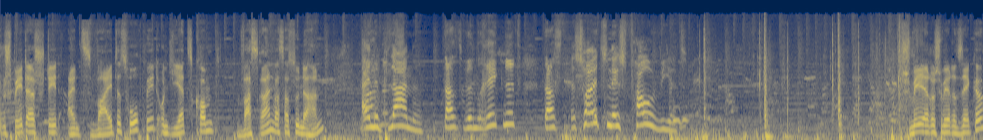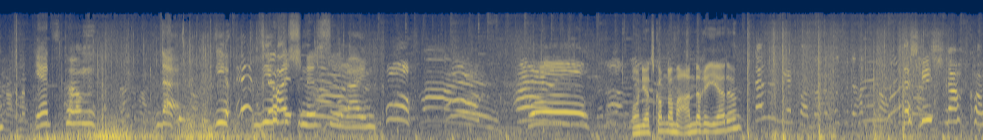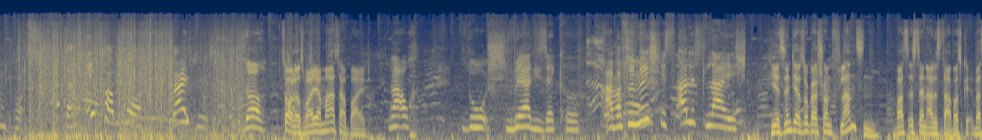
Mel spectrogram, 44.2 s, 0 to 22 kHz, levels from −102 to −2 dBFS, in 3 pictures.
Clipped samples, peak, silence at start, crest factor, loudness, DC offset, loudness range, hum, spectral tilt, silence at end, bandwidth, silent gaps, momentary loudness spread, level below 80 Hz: under 0.1%; -10 dBFS; 0 s; 14 dB; -24 LUFS; under 0.1%; 4 LU; none; -4 dB/octave; 0 s; 15.5 kHz; none; 12 LU; -36 dBFS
